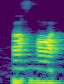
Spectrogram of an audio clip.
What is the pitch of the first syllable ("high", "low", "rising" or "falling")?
high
